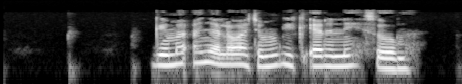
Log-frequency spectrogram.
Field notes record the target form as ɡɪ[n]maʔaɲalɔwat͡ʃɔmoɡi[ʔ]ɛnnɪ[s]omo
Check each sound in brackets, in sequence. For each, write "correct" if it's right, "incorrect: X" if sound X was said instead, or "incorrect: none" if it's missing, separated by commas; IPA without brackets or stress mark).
incorrect: none, incorrect: k, correct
